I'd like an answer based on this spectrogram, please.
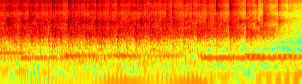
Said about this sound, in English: Hallelujah. Give the Lord a hand clap of praise this morning.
